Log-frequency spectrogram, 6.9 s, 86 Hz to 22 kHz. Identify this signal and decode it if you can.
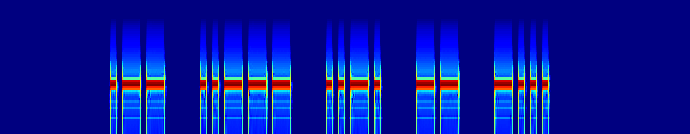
Morse code, heard as a keyed tone, about 20 wpm, spaced as for 15 wpm, 700 Hz. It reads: W2FMB
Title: 186 Lesson 30g - Letter b - Call Signs 20wpm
